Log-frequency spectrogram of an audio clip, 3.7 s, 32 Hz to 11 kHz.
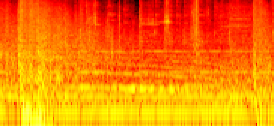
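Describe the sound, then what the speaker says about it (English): Gunfire in the video game Red Dead Redemption 2, a dense burst of rapid shots and cracks with lingering echoes and mechanical clatter, loud and close. "we're shooting our way out of here, fellers."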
